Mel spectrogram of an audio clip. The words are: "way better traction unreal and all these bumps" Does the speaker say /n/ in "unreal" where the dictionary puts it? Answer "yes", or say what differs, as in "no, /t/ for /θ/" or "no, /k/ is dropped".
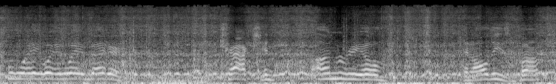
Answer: yes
